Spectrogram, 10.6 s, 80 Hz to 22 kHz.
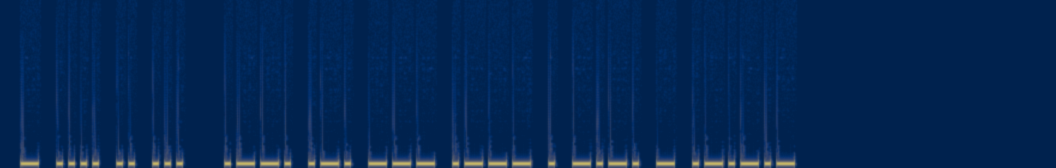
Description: Morse code, heard as a keyed tone, about 21 wpm, 700 Hz. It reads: THIS PROJECT.
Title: Sentences with 6-Word Phrases - 20wpm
